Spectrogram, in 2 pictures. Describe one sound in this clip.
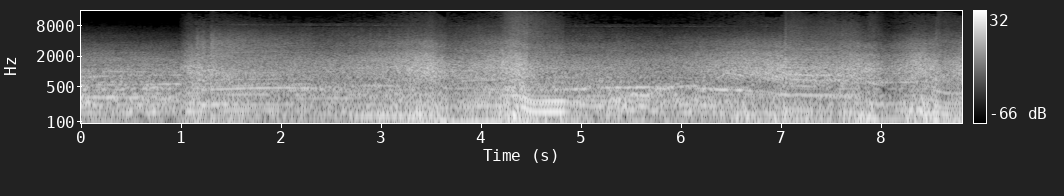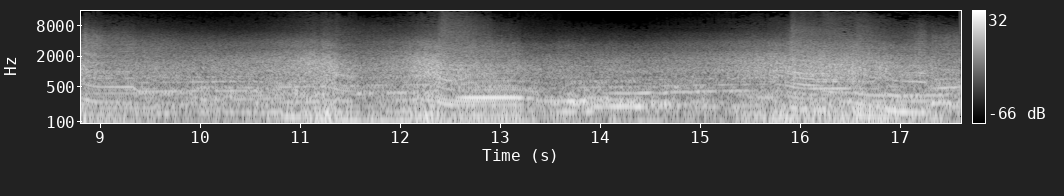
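A car engine whooshes by close up.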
